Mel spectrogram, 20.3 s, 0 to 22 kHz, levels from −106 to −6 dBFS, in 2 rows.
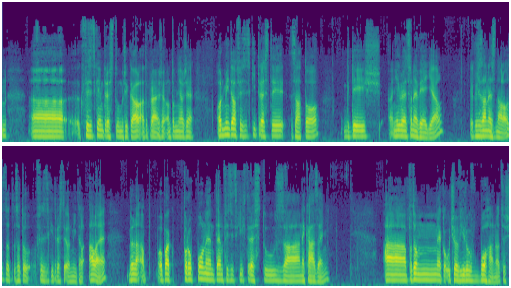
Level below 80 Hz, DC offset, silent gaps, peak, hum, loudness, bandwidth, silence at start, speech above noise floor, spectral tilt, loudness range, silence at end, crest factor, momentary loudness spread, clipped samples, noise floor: -56 dBFS; under 0.1%; none; 0 dBFS; none; -21 LUFS; 14.5 kHz; 0 s; 34 dB; -7.5 dB/octave; 4 LU; 0 s; 20 dB; 12 LU; under 0.1%; -54 dBFS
